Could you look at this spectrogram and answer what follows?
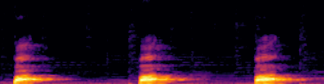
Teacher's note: esse lugar pode ser os lábios e a maneira pode ser segurando o ar e soltando de uma vez só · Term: plosiva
